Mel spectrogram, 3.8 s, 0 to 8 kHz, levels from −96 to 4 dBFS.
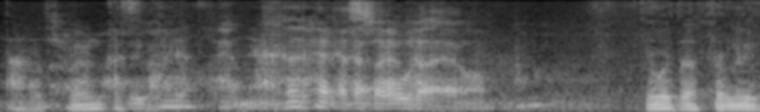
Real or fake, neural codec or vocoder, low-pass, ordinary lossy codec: fake; codec, 16 kHz, 2 kbps, FunCodec, trained on LibriTTS, 25 frames a second; none; none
